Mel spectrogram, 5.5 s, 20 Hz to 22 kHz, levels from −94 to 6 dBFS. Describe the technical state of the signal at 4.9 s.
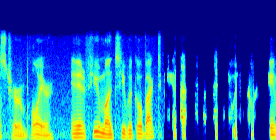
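At 4.9 s the speech is attenuated, sitting inside a suppression span that runs from 4.26 s to the end of the clip. At its deepest the level falls by about 40 dB. The likely cause is speech suppressed in double talk: with both sides active, the echo canceller could not tell the near talker from loudspeaker echo and pulled the whole signal down. The band stays limited to 8 kHz, which fits a wideband call codec.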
